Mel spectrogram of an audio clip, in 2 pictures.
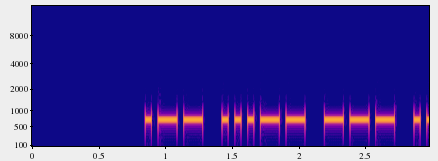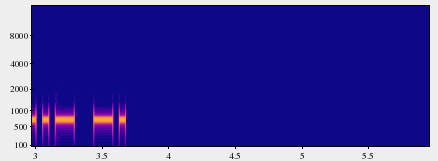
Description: Morse code, heard as a keyed tone, about 25 wpm, 700 Hz. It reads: W3OVN
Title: USA Call Signs - 5 Characters - Repeated 3x - 25wpm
